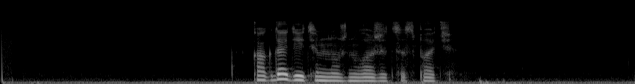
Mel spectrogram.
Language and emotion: Russian, neutral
